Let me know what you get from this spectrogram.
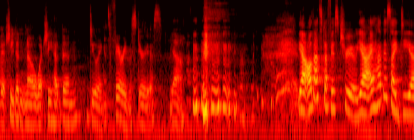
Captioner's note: chuckle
